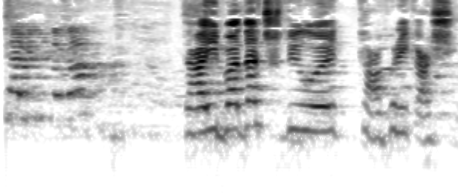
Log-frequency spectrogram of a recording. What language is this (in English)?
Georgian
